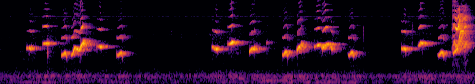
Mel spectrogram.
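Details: Cockatiel singing a lot, pouring out bursts of bright whistled notes in quick runs, each run several seconds long with brief gaps, ending on a sharper screechy note. A faint low hum lies underneath.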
